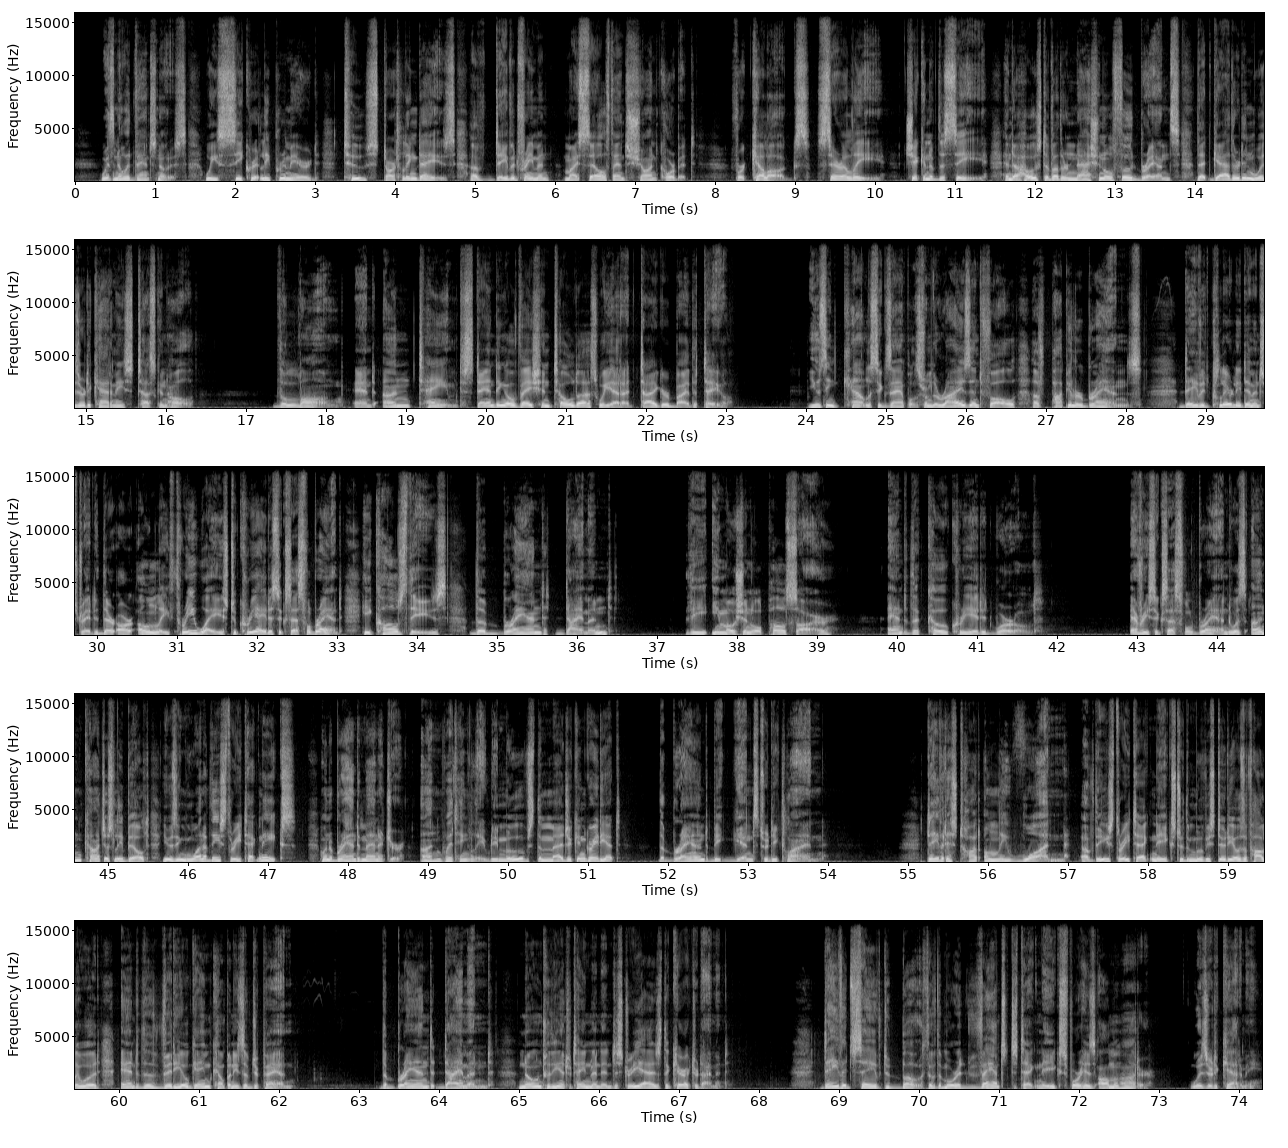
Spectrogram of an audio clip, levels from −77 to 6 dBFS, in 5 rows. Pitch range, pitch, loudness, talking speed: 90-150 Hz, 115 Hz, -14 LUFS, 135 wpm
